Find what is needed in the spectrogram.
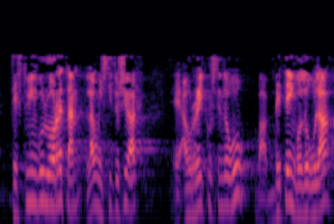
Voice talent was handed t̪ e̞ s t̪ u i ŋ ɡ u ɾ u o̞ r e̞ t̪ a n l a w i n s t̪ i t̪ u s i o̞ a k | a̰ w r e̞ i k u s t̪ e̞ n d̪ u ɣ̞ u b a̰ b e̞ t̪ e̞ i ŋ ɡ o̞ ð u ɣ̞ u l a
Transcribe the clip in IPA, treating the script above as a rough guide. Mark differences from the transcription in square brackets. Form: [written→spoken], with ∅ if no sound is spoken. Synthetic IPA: t̪ e̞ s t̪ u i ŋ ɡ u ɾ u o̞ r e̞ t̪ a n l a w i n s t̪ i t̪ u s i o̞ a k | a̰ w r e̞ i k u s t̪ e̞ n d̪ u ɣ̞ u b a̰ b e̞ t̪ e̞ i ŋ ɡ o̞ ð u ɣ̞ u l a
